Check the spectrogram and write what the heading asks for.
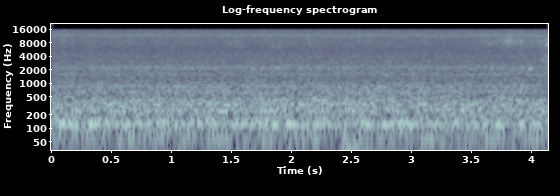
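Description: Steady low hum under an even rumbling noise that does not change.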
